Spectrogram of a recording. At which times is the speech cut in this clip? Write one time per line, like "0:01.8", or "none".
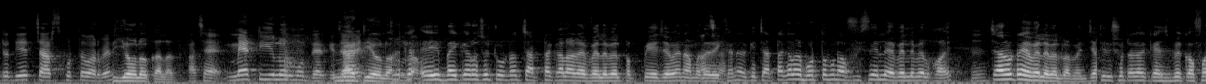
0:01.2
0:04.0
0:11.0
